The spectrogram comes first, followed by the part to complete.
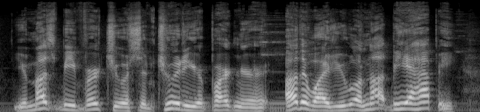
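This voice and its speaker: With music in the background, a man speaks at a moderate pace, his pitch swinging very widely. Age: 80s+. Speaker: grandfather giving wedding advice. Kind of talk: casual advice talk.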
